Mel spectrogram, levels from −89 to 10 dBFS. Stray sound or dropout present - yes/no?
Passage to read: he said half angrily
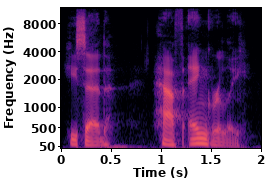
no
